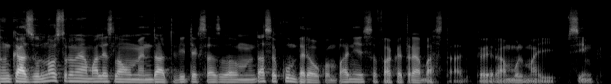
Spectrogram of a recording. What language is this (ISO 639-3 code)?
ron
